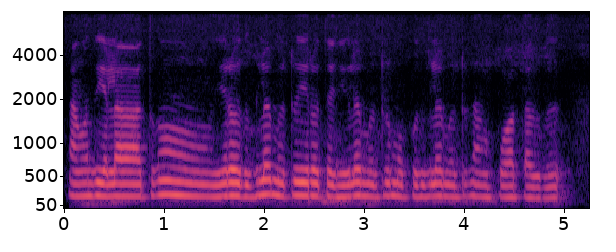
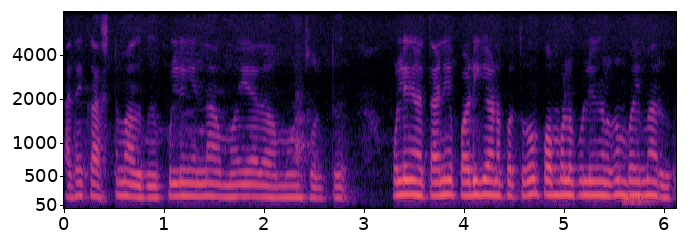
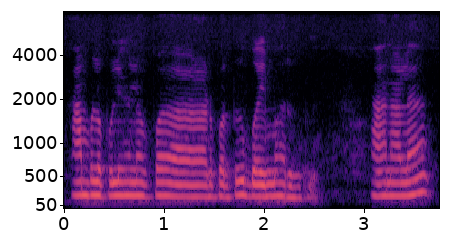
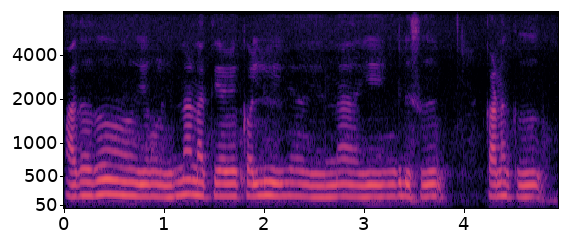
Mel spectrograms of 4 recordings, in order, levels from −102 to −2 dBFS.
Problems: background sounds at intervals, low volume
